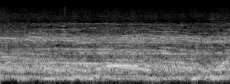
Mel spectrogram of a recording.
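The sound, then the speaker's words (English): A large crowd of lockdown protesters in Sydney, breaking through barriers and clashing with police, roars continuously, many voices shouting and cheering over one another in a dense, loud wash of noise with no pauses, steady at full volume throughout. “At least 57 people were arrested after crowds broke through barriers and clashed with police.”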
